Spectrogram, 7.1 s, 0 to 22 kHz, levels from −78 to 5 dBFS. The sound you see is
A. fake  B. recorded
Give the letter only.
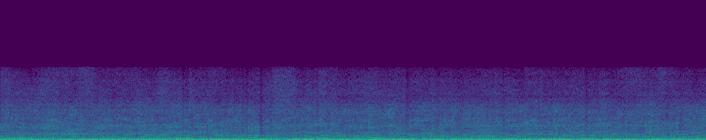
A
